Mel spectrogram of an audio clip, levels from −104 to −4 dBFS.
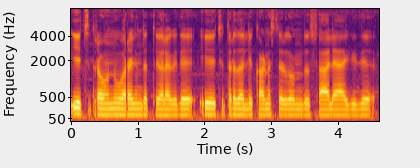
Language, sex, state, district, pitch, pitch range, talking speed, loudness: Kannada, male, Karnataka, Koppal, 115 Hz, 115-120 Hz, 130 wpm, -17 LUFS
